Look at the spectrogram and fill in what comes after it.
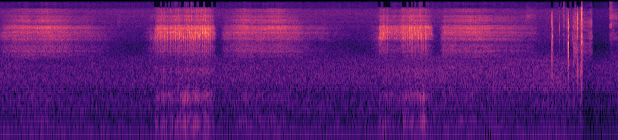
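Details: A sleeping pitbull snores with raspy, snorting breaths recurring every few seconds over a steady hum.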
